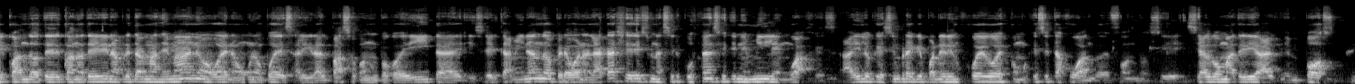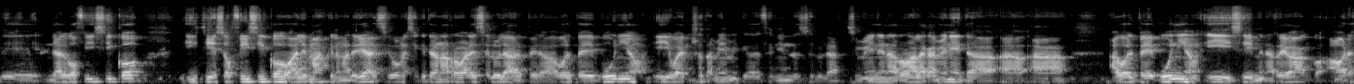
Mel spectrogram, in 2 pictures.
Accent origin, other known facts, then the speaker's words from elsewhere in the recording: Flores, Buenos Aires, Argentina; born there; yo nací en Flores, ¿no? En el 85, entonces era adolescente en el 2001, en plena crisis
